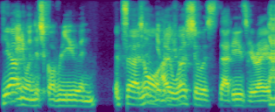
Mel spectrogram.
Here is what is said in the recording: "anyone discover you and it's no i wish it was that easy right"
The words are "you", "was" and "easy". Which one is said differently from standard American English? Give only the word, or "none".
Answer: none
